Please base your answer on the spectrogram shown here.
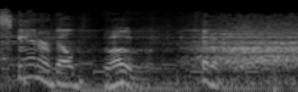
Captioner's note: crowd gasping; laughing and applause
